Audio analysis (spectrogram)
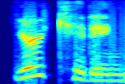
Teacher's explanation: Let your voice rise at the end. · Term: intonation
